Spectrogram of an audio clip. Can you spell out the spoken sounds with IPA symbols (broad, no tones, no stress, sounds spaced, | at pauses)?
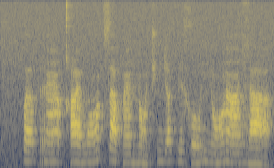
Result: p ɜ p r æ̃ qʰ æ v ɔ̃ t͡s a p æ̃ n ɔ̃ t͡ʃ ɲ ɜ k ɪ x o ɲ ɔ̃ ɾ ã ɮ a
